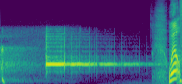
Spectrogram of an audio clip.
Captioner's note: sfx: beep, end of messages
